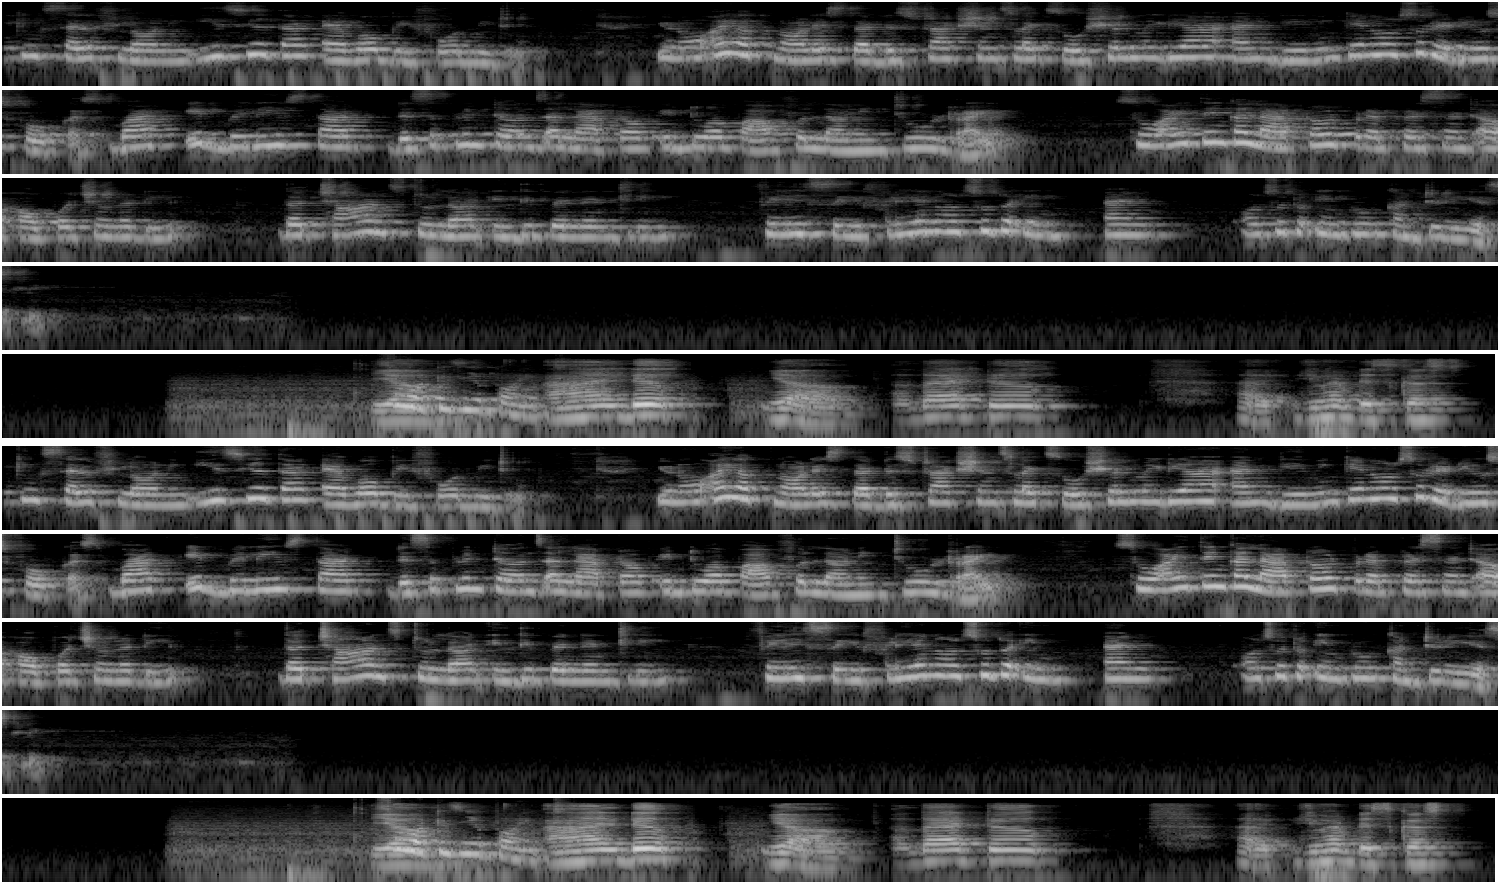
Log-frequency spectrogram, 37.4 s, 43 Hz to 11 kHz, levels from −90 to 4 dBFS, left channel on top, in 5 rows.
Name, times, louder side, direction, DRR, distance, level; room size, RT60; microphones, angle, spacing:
voice 1, 0.0-2.6 3.0-12.5 13.0-15.8 16.3-18.3 18.7-20.7 21.1-22.6 30.7-32.8, right 2 dB, 90° right, 4 dB, 3.1 m, -30 dB
voice 2, 32.6-33.2 33.7-35.1 35.7-37.1, right 2 dB, 70° right, 5 dB, 3.8 m, -28 dB
23.5 x 10.0 x 3.4 m, 0.36 s
head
